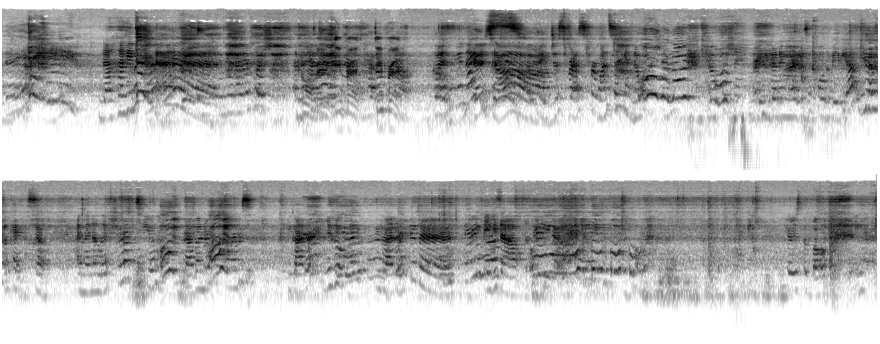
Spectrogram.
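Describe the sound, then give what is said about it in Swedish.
A woman cries loudly and continuously just after giving birth, with wavering, sobbing wails that rise and fall, intense, with other voices mingling in the background. “Alltså då gråter jag så mycket. Alltså högt, du vet. Ful gråt liksom.”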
